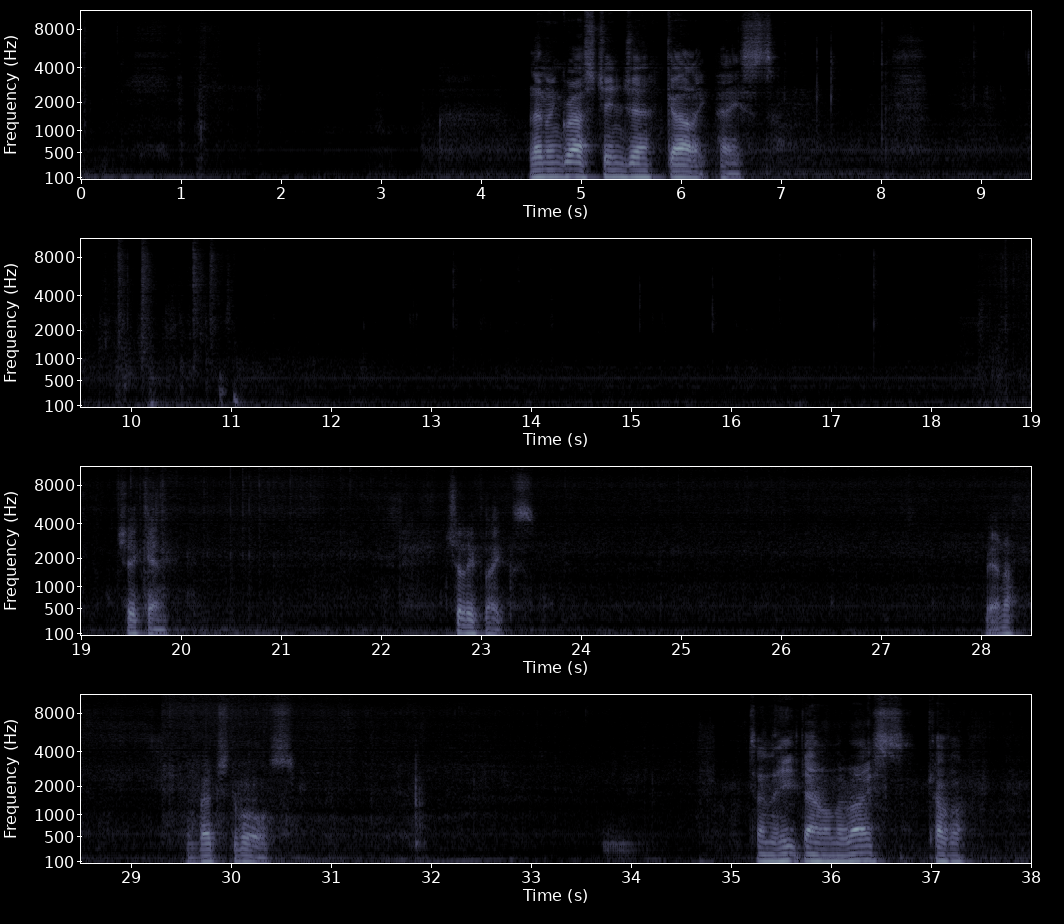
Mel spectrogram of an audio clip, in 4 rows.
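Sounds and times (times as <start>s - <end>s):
faint steady hum: 0.0s - 38.0s
plastic crackles: 7.0s - 26.1s
plastic sachet crinkling: 12.2s - 22.1s
chicken sizzling in a pan: 18.4s - 38.0s.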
